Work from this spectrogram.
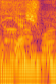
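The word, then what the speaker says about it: Yshwa: The Tech Kila theme song is Ride Out by Yeshua, which is spelled Y-S-H-W-A.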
